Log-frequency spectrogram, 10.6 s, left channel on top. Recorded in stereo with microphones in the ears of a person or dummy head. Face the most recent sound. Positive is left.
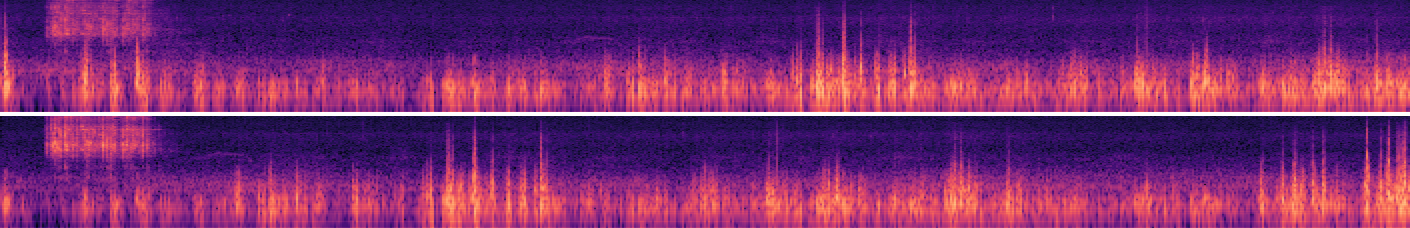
turn(degrees=-30)  # may be behind; listen again after turning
